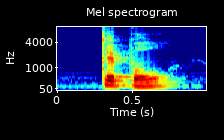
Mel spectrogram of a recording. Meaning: inflection of tippelen: 1. first-person singular present indicative 2. second-person singular present indicative 3. imperative
- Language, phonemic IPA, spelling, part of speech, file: Dutch, /ˈtɪpəl/, tippel, noun / verb, Nl-tippel.ogg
